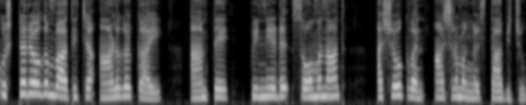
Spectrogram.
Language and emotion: Malayalam, neutral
